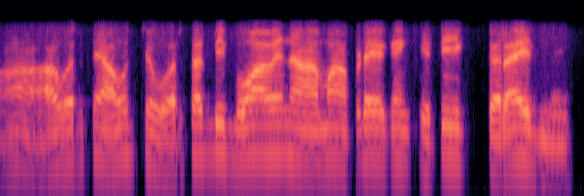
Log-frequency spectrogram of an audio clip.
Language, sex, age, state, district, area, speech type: Gujarati, male, 18-30, Gujarat, Valsad, rural, conversation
